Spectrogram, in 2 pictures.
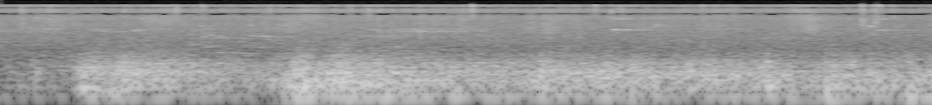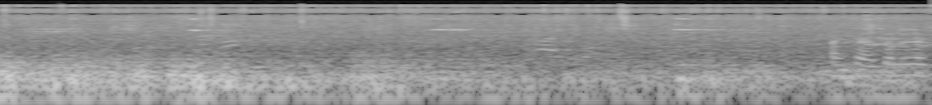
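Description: A monsoon thunderstorm with a loud rumble of thunder rolling through steady heavy rain, the low roar swelling early and then fading slowly as the rain keeps hissing.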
